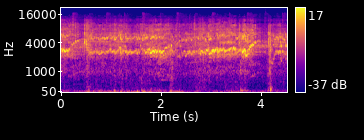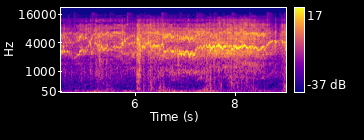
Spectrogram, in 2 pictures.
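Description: A Tamiya TT02B radio-controlled car with an upgraded electric motor runs around an outdoor track, its high motor whine rising and falling as it speeds past, with scattered thumps and tire scuffs as it corners.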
